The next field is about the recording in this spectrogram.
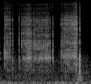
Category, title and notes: Sound effects > Objects / House appliances
COMCam-Blue Snowball Microphone, MCU Camera, Wind Up Auto Winder Nicholas Judy TDC
A camera auto winder winding up.
auto-winder, Blue-brand, Blue-Snowball, camera, canon, dl-9000, foley, wind-up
